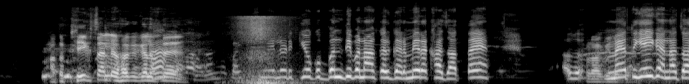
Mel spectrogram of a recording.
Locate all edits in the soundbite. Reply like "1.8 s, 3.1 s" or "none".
2.3 s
